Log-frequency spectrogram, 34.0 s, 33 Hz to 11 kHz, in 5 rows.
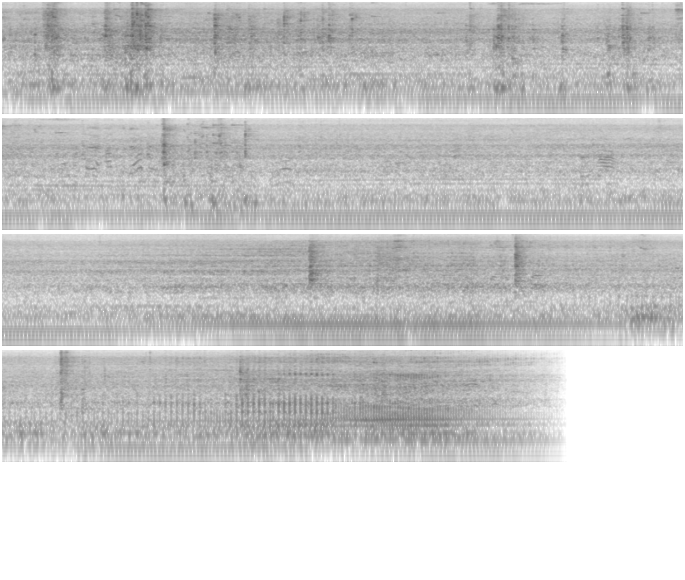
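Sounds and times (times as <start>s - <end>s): excavator engine humming: 0.0s - 25.9s
dump truck moving off: 0.0s - 26.0s.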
